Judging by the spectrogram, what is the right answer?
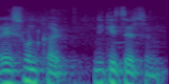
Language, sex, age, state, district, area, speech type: Bodo, male, 45-60, Assam, Udalguri, urban, spontaneous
